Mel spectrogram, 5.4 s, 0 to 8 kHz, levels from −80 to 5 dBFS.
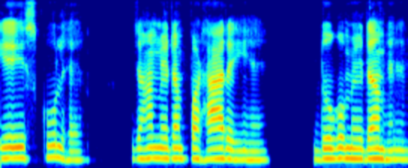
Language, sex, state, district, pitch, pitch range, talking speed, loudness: Hindi, female, Bihar, Lakhisarai, 175 Hz, 155-185 Hz, 145 wpm, -20 LUFS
